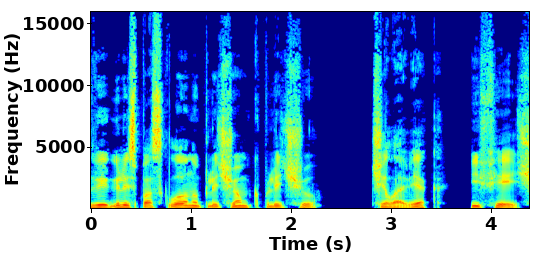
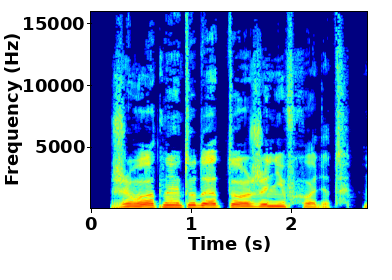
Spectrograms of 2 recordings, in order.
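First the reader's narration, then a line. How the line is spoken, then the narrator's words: Gloomy remark. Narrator (Russian): мрачно заметил Драккайнен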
